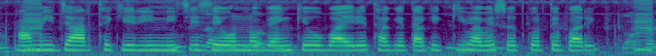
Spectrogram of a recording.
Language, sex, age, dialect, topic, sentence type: Bengali, female, 18-24, Western, banking, question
